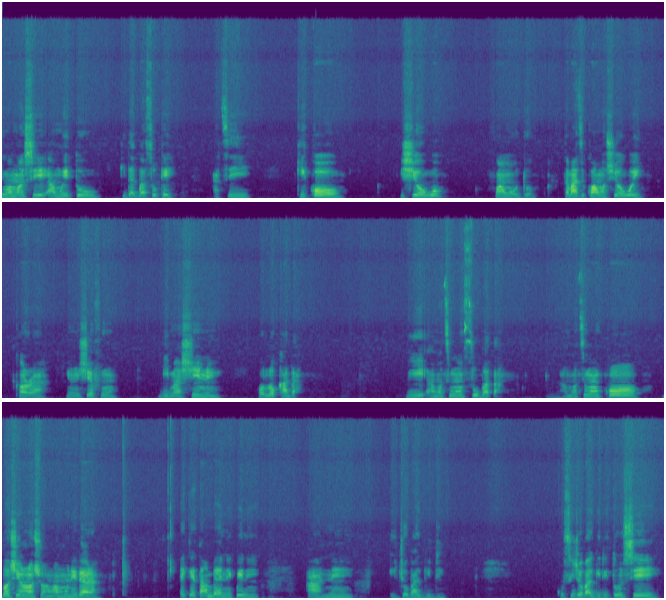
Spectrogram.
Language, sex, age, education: Yoruba, female, 30-45, tertiary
